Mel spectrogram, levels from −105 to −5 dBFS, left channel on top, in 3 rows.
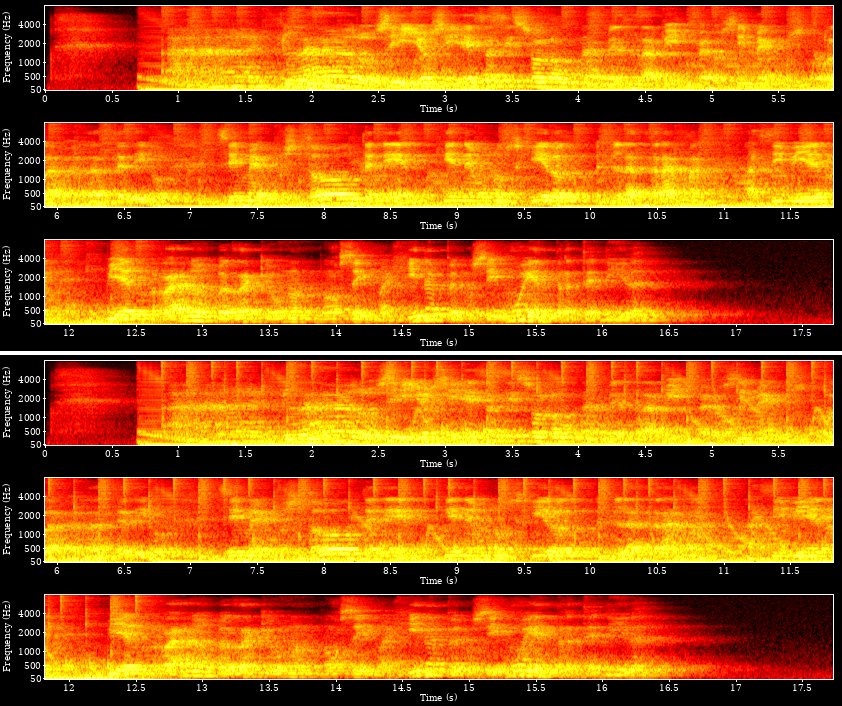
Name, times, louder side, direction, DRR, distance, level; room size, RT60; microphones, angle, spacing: voice 1, 0.1-0.4 0.9-16.3, left 2 dB, 50° left, -1 dB, 0.8 m, -24 dB
sound 1, 0.7-12.9, right 2 dB, 80° right, 0.5 m, -24 dB
6.8 x 2.3 x 2.4 m, 1.2 s
head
